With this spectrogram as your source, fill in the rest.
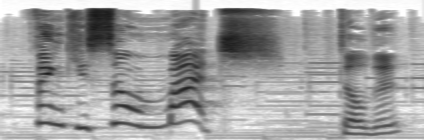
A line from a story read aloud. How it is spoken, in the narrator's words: exclaimed Tracer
